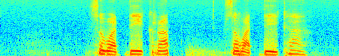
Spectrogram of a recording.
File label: "Sawadee", Thai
